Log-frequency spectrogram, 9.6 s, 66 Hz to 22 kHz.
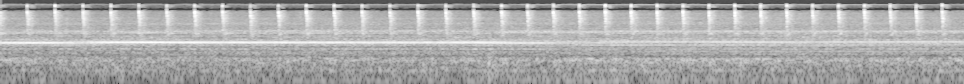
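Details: Vevor 8 kW diesel heater at startup in 39°F cold on a not fully charged battery: steady whirring hum with fast even ticking as the fuel pump runs and the fan builds speed about 2 minutes in, air not yet warm; normal startup.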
